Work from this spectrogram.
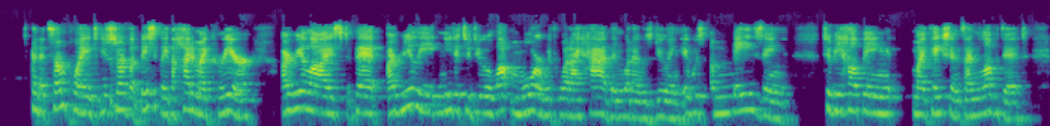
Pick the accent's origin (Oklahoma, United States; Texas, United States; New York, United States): New York, United States; New York City; At the moment, I am, in fact, in Cologne, Germany, but I'm a New Yorker, so usually I'm there.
